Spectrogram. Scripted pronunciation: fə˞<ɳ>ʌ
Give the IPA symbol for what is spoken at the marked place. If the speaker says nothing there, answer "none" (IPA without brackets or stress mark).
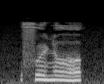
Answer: ɳ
